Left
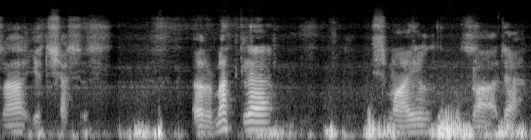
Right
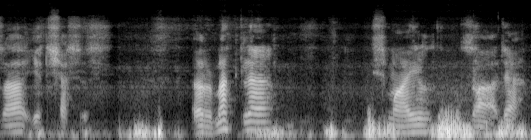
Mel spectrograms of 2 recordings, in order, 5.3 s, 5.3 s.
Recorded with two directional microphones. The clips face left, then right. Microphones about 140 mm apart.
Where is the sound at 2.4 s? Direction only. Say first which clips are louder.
Left 5 dB; 35° left (ahead or behind).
